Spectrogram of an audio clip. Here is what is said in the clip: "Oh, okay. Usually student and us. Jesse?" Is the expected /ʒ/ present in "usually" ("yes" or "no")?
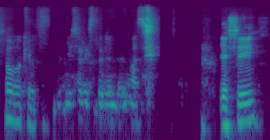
no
